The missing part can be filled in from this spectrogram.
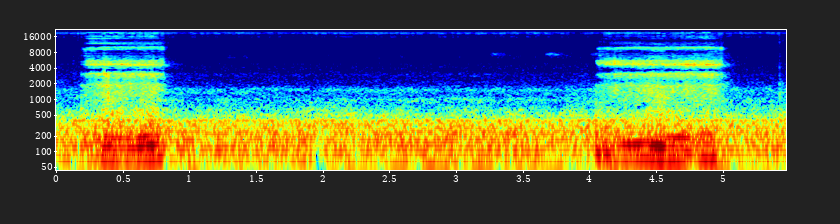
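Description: Two low, rumbling snores about four seconds apart, quiet breathing between. Ordinary snoring in a sleeping dog.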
